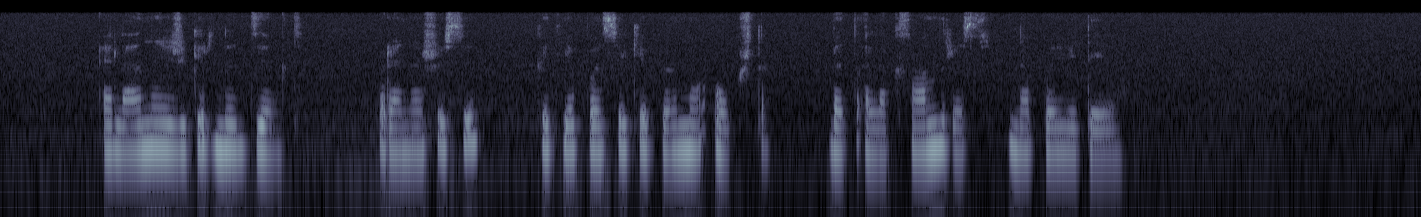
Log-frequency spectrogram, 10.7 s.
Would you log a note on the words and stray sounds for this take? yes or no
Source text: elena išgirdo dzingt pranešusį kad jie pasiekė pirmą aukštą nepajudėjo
yes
